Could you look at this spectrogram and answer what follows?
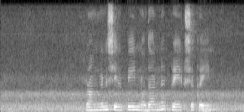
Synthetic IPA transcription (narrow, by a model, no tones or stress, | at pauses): raŋɡənəʃilpiinːod̪anːəpreːkʂəkɐjin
